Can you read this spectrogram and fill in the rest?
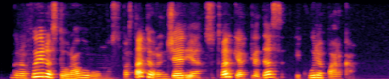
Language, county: Lithuanian, Kaunas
